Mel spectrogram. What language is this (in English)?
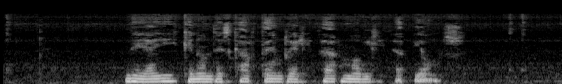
Galician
